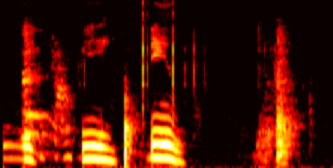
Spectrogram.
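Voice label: "beam", spoken word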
